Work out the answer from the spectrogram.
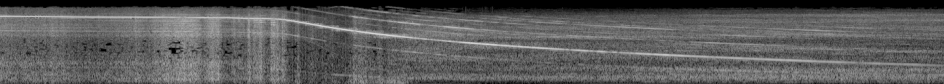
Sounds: Engine

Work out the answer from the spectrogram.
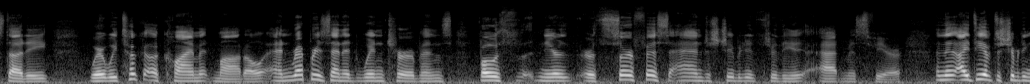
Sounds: Speech

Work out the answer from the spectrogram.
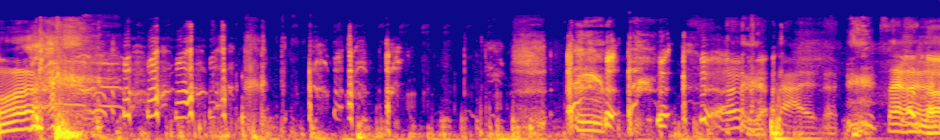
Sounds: Speech

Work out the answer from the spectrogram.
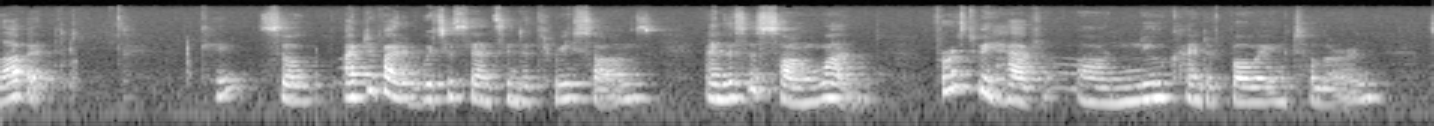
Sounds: Speech

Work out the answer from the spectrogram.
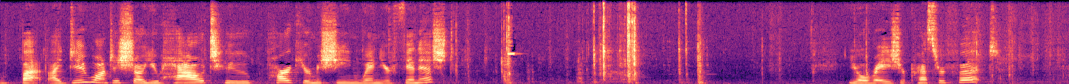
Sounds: inside a small room, Sewing machine, Speech

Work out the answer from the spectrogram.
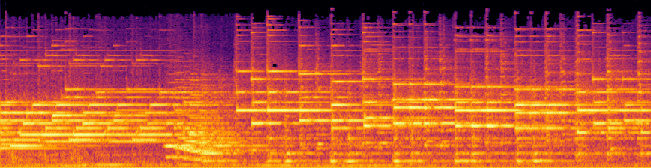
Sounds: xylophone, Mallet percussion, Glockenspiel

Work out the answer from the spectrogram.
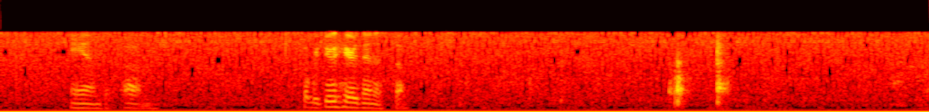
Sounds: Speech

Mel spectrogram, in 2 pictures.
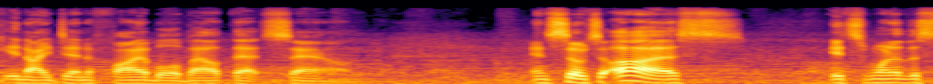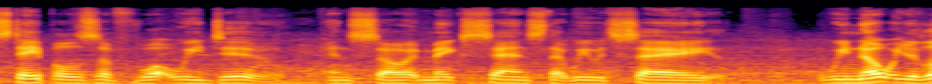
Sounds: Music, Speech

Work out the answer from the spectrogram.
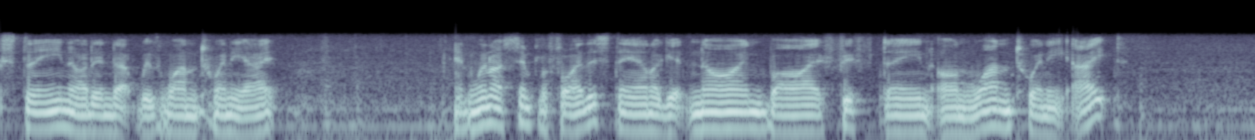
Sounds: Speech

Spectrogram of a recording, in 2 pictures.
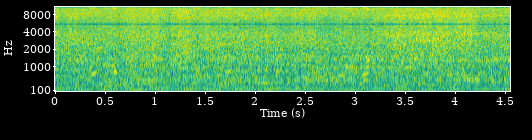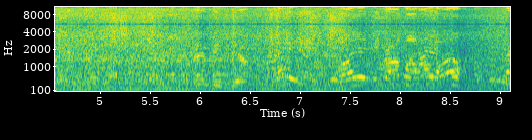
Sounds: Speech, speech babble

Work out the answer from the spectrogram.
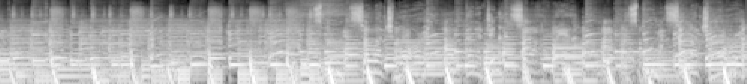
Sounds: Guitar, Music, Musical instrument, Plucked string instrument

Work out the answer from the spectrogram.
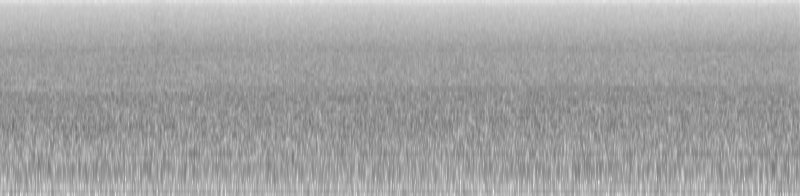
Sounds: inside a small room, Pink noise

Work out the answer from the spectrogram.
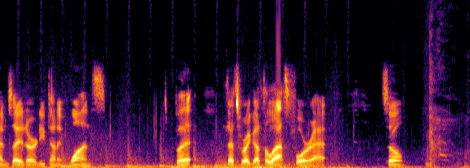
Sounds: Speech, Music

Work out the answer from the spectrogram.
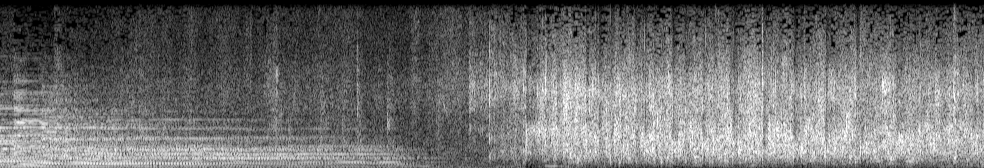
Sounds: Music, Applause, Piano, Musical instrument

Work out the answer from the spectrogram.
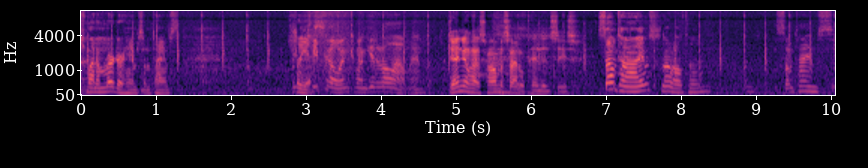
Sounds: Speech

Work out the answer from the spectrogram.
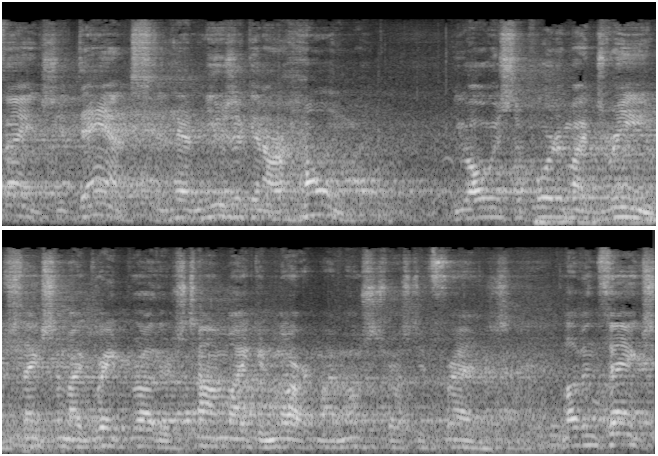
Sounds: Male speech, monologue, Speech

